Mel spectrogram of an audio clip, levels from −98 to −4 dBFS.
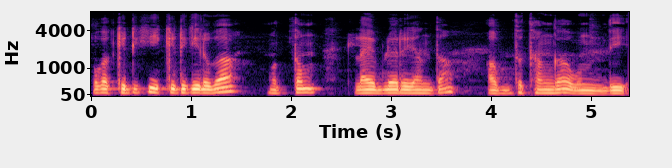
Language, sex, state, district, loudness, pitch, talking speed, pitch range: Telugu, male, Andhra Pradesh, Sri Satya Sai, -15 LUFS, 120 Hz, 90 wpm, 110-130 Hz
